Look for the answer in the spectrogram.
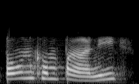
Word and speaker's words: Boncompagni: Yes, it's Boncompagni, which means good companion.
